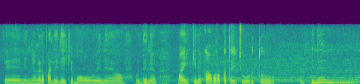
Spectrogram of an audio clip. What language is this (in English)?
Malayalam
